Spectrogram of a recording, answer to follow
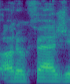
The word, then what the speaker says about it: autophagy: Some people call it autophagy. I think the medical term is actually pronounced autophagy, and it's basically when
